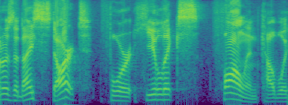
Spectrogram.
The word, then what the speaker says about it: Helix: formal apology to the felix holland nation i'm sorry for getting your name wrong this whole section up again dude it's helix he looks followed uh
